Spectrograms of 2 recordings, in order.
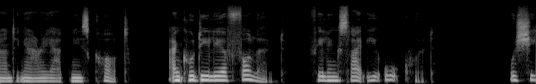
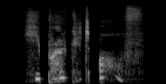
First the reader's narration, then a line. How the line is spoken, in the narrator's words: Cordelia whispered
